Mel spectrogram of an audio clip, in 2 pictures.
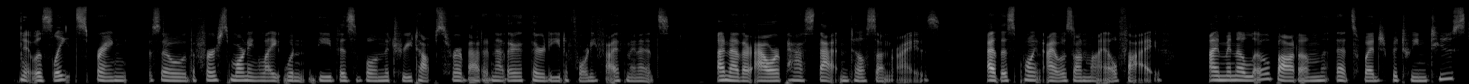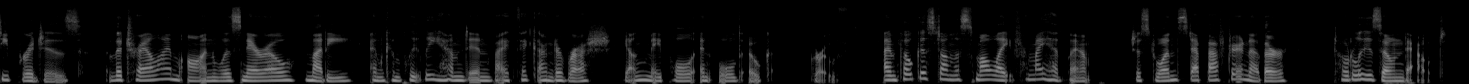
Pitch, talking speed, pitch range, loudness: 180 Hz, 170 wpm, 170-200 Hz, -37 LUFS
